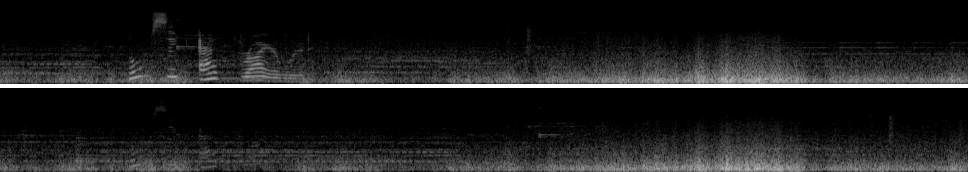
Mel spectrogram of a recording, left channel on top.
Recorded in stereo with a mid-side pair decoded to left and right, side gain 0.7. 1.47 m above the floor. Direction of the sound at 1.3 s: 45° left.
